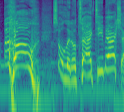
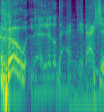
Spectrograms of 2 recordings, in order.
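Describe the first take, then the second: First: It is said in a put-on Roger voice. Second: It is said in the speaker's own voice.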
